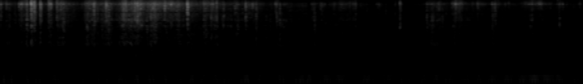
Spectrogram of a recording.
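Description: Close-up eating sounds: fried chicken being chewed and crunched, heard as many small crackles and clicks that are thickest in the first two seconds. A low steady hum runs underneath.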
